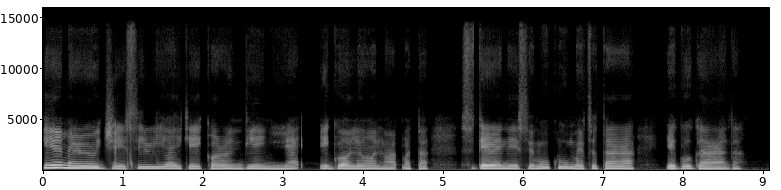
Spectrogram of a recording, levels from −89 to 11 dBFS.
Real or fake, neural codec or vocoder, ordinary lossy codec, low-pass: fake; codec, 44.1 kHz, 2.6 kbps, SNAC; none; 14.4 kHz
